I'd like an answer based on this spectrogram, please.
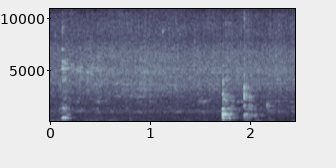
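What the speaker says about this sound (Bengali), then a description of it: "কষিয়ে রাখা আলুটা আমি এতে দিয়ে দিলাম" Potatoes drop into a sizzling tomato masala for a bitter gourd and potato curry. A constant close frying hiss carries a few light clacks of a spoon stirring the pan.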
